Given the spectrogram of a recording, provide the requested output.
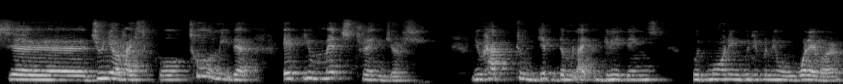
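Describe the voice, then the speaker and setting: A woman's voice at a moderate pace, with audible room echo. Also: fairly even intonation. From Bali, Indonesia. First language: Indonesian or Balinese. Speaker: storytelling guest, English learner. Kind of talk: personal story in casual online chat. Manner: halting, many fillers and repeats.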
